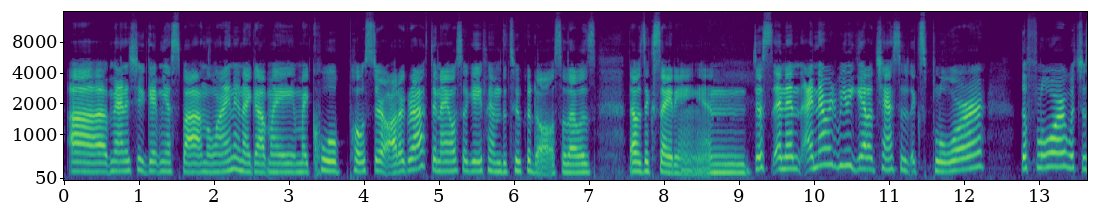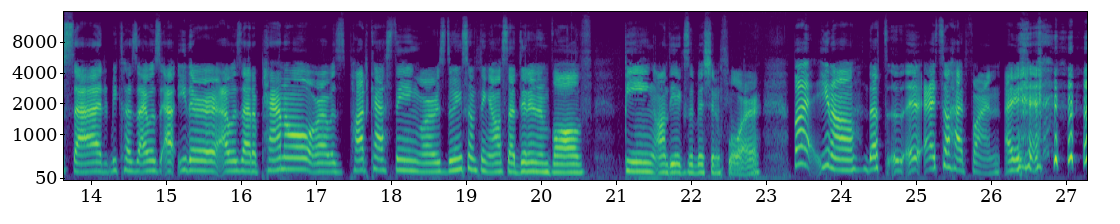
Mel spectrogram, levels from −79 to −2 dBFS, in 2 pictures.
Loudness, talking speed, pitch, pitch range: -18 LUFS, 190 wpm, 210 Hz, 190-245 Hz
